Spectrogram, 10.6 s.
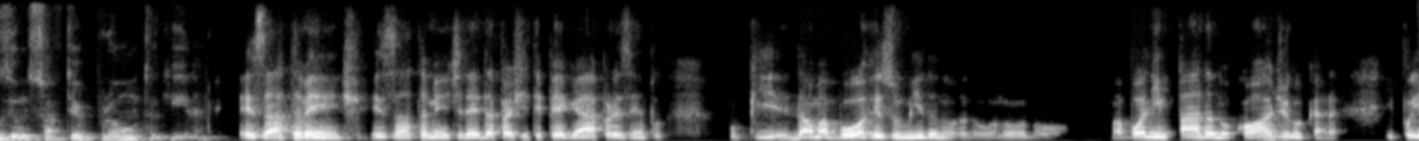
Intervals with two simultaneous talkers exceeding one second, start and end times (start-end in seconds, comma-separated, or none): none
